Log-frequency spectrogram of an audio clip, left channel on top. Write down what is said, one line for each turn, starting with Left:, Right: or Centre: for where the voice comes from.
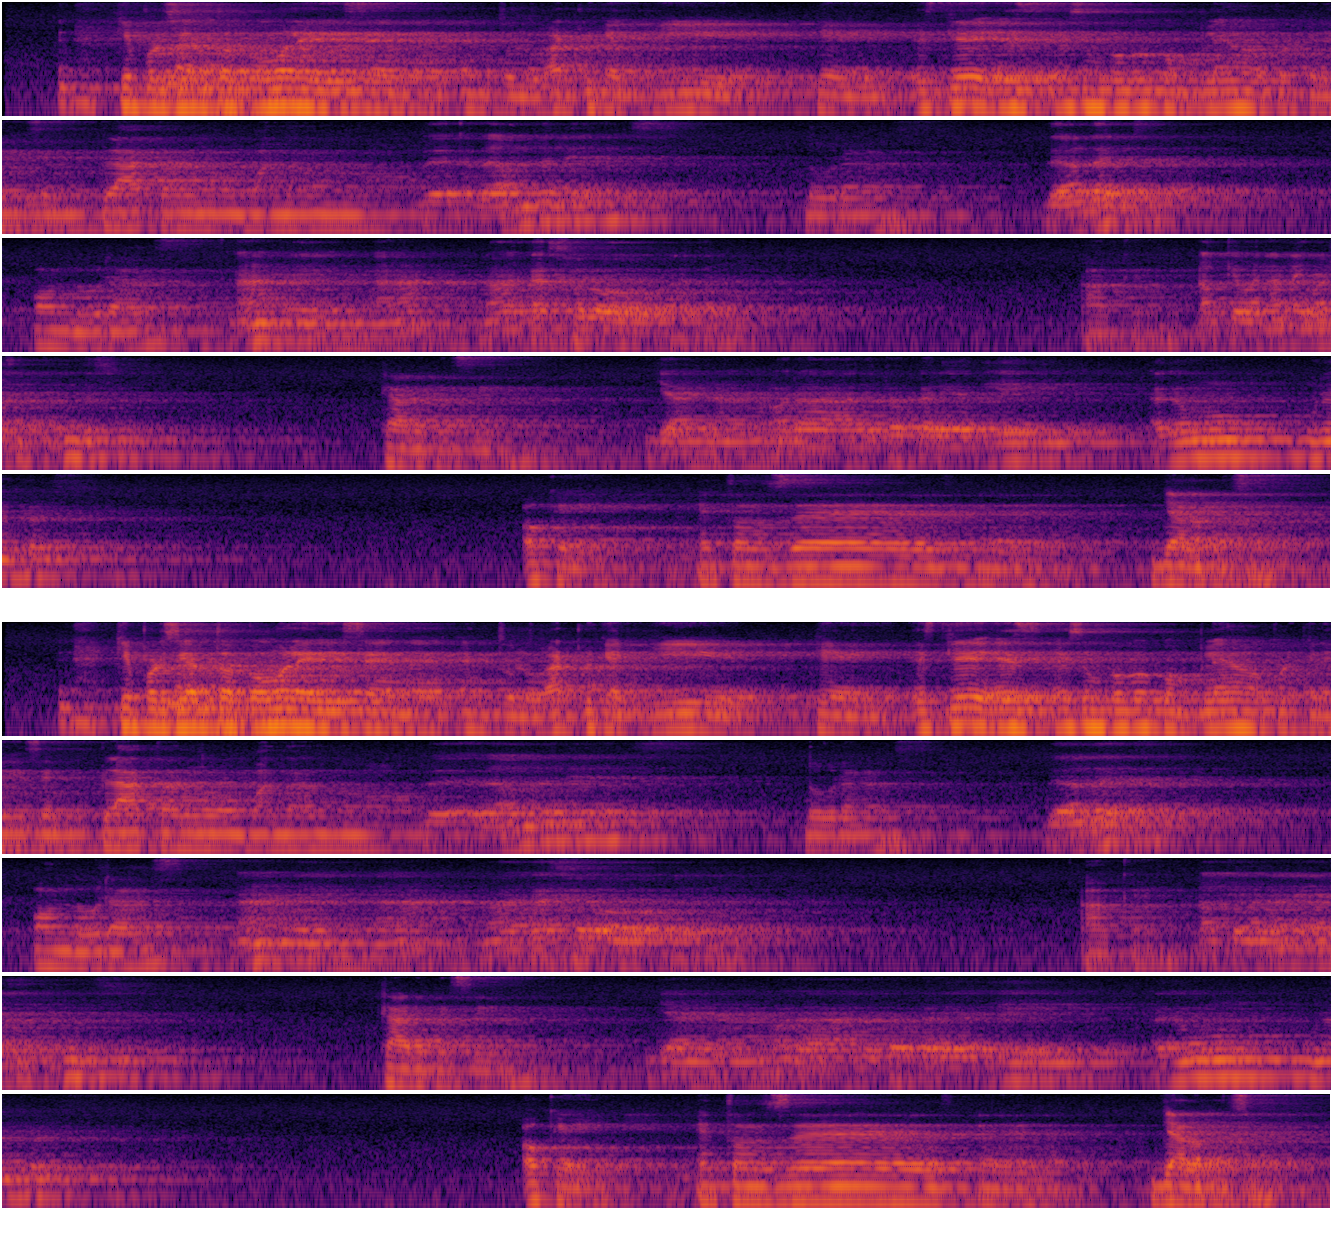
Left: <laughs>
Right: que por
Left: Plátano.
Right: cierto, ¿cómo le dicen en, en tu lugar? Porque aquí, eh, que es que es, es un poco complejo porque le dicen plátano, banano,
Left: ¿De, de dónde le- eres?
Right: Honduras,
Left: ¿De dónde eres?
Right: Honduras.
Left: Ah, eh, ah, no, acá solo plátano.
Right: Ah, ok,
Left: Aunque banana igual se entiende, sí.
Right: claro que sí.
Left: Ya, mira, ahora te tocaría a ti y hagamos una al revés.
Right: Ok,
Left: Ujú.
Right: entonces, eh, ya lo pensé.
